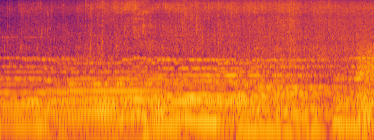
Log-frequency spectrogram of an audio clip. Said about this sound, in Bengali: প্রথমে মাছটাকে লবণ, মরিচের গুঁড়া, হলুদের গুঁড়া মাখিয়ে মাছটাকে ভেজে নিচ্ছি।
